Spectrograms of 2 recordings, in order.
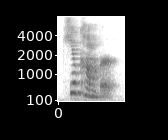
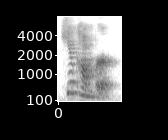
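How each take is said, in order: Both takes have the same delivery.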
